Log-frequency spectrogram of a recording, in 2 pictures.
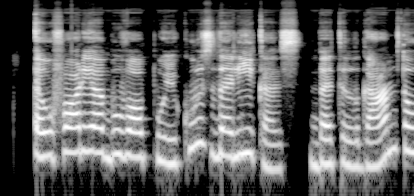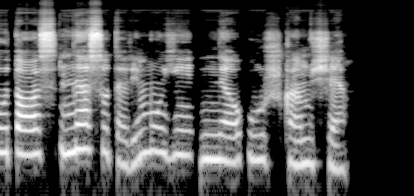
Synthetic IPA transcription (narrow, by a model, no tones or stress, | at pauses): ɛʊfɔɾʲɪjɛbʊʋoːpʊɪkusd̪ɐlʲiːkɐsbʲɛt̪ɪlˠɡɑˑmt̪ɒʊt̪oːsnʲɛsʊt̪ɐɾʲɪmuːjinʲɛʊʃkɐmʲʃʲeː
